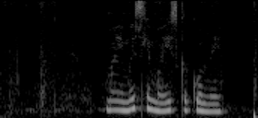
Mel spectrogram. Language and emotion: Russian, neutral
